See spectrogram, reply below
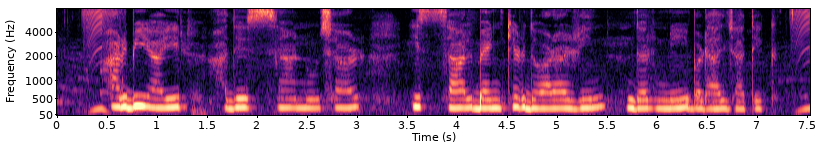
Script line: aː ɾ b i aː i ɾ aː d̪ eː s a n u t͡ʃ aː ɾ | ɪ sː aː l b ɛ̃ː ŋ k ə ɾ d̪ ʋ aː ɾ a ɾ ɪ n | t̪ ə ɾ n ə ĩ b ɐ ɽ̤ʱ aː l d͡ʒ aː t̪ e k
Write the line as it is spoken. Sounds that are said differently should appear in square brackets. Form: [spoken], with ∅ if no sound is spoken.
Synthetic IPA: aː ɾ b i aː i ɾ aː d̪ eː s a n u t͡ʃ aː ɾ | ɪ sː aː l b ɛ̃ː ŋ k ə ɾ d̪ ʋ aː ɾ a ɾ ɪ n | [d̪] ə ɾ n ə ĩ b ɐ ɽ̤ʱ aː l d͡ʒ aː t̪ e k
